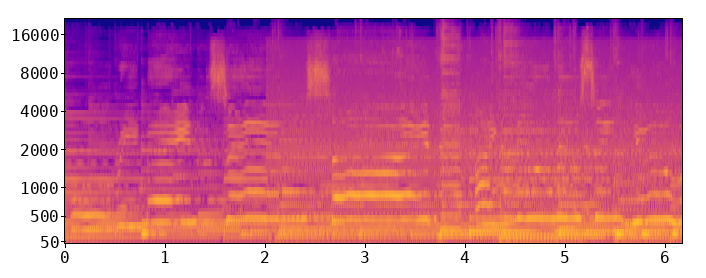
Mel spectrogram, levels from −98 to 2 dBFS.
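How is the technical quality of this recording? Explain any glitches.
The recording has one clear fault: a mains buzz that enters at 2.01 s and runs to the end at 6.18 s. It sits roughly 15 dB below the main sound. The source is 50 Hz mains. A dimmer, rectifier or poorly shielded cable injects sharp switching spikes twice per cycle, so the interference repeats 100 times a second. Those spikes carry harmonics of 50 Hz far up into the kilohertz range. The result is a steady, raspy buzz rather than a smooth hum.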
